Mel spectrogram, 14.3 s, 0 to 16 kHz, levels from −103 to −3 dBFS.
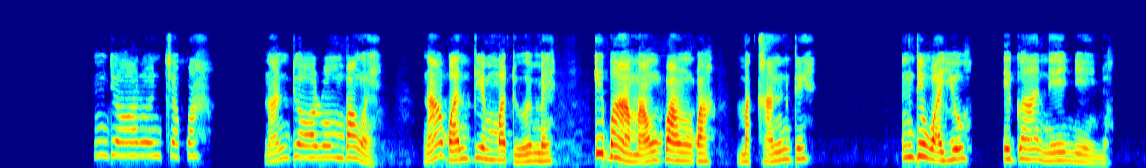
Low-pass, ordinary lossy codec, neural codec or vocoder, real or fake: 7.2 kHz; none; codec, 16 kHz, 4 kbps, FreqCodec, larger model; fake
